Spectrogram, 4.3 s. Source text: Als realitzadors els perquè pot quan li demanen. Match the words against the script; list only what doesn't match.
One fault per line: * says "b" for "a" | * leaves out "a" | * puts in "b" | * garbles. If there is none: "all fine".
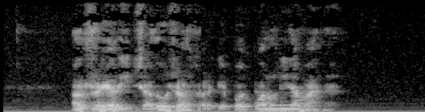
all fine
